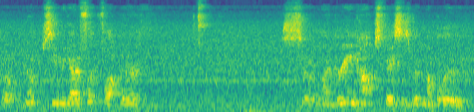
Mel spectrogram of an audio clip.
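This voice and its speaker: A man with a slightly high voice narrates a hands-on install job in a casual way. He talks through each step informally as he works. The sound is roomy and echoey, with clear noise in the background. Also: fairly even intonation, a little slow. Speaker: DIY vlog host and installer.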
